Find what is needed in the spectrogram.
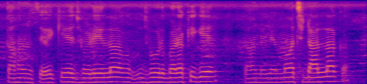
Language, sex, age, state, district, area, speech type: Maithili, female, 45-60, Bihar, Muzaffarpur, rural, spontaneous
